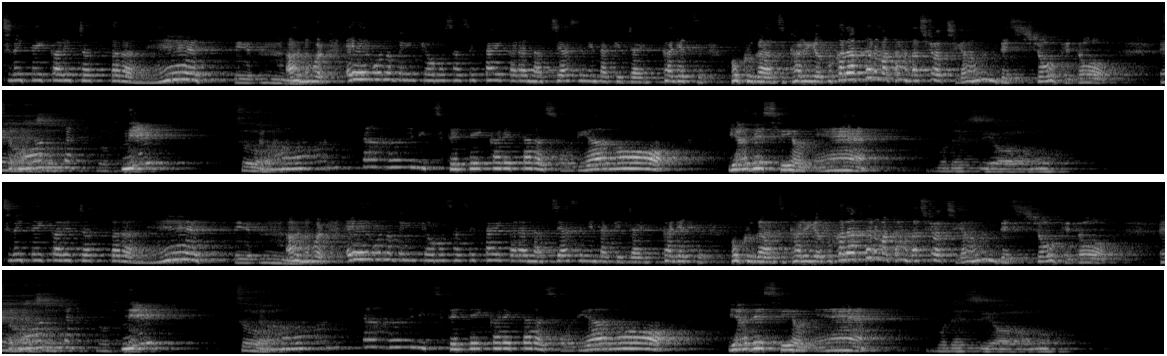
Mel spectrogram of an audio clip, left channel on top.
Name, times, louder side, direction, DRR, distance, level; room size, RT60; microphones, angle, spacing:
voice 1, 0.0-2.0 2.3-6.8 7.3-12.3 12.8-13.2 14.2-18.3 18.9-20.3, left 1 dB, 15° left, 2 dB, 1.3 m, -30 dB
voice 2, 2.6-3.0 11.6-12.2 12.6-13.0 14.0-14.4 20.9-22.1, equal, 45° right, -1 dB, 1.3 m, -38 dB
15.5 x 10.0 x 3.8 m, 1.1 s
head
